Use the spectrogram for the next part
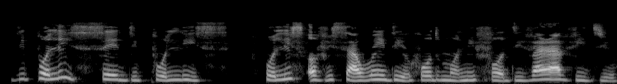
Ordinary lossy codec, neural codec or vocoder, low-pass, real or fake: none; none; 7.2 kHz; real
